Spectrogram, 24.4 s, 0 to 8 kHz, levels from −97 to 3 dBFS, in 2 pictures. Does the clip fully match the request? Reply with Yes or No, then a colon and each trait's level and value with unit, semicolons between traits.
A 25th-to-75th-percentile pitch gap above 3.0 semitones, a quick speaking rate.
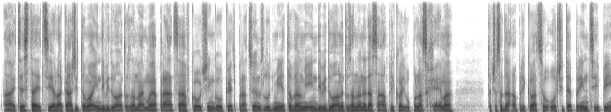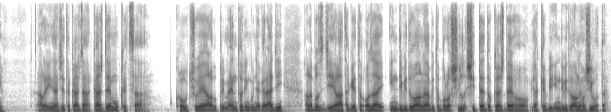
No: average, 2.7 semitones; fast, 170 wpm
